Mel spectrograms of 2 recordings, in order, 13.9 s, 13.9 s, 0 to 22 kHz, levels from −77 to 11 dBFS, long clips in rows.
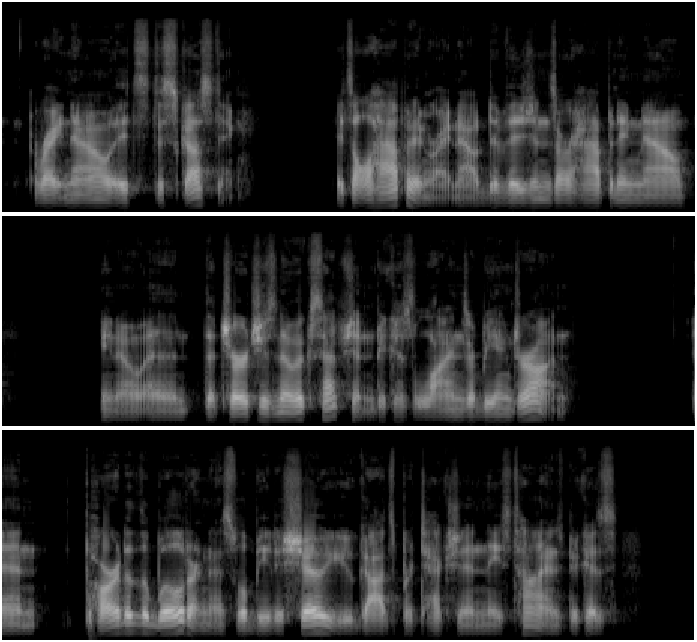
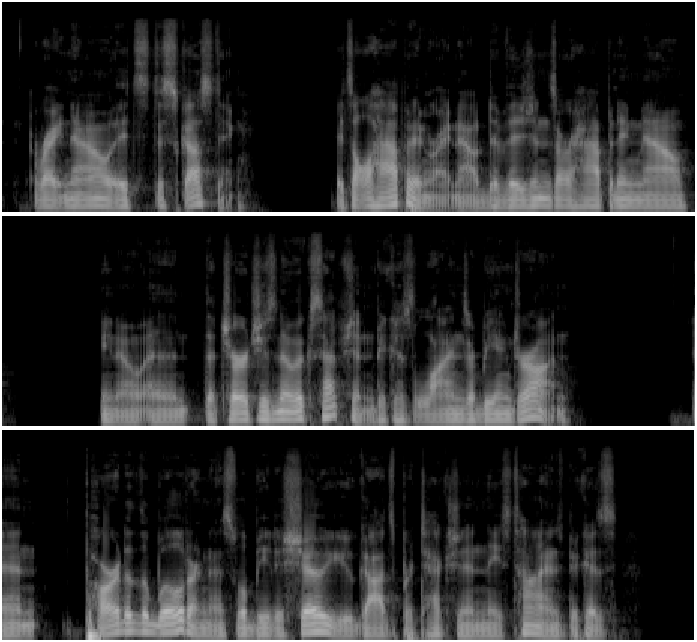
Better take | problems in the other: second | thin; very; fading below 350 Hz

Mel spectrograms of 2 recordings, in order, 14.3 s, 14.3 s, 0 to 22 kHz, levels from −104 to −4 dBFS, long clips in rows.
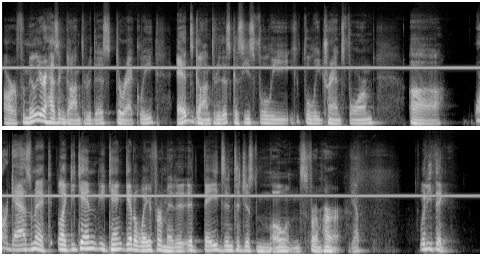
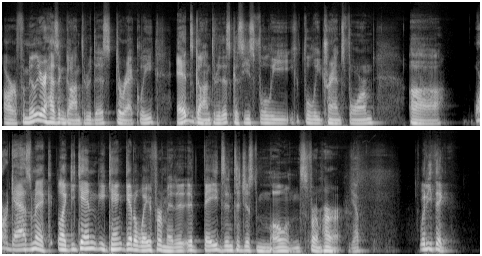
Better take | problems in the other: second | high-pitched whine; loud; throughout; 2.5 kHz, 7 dB below the speech

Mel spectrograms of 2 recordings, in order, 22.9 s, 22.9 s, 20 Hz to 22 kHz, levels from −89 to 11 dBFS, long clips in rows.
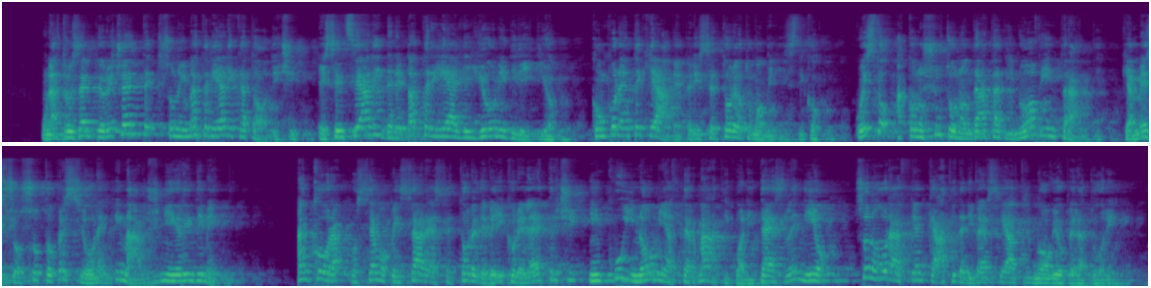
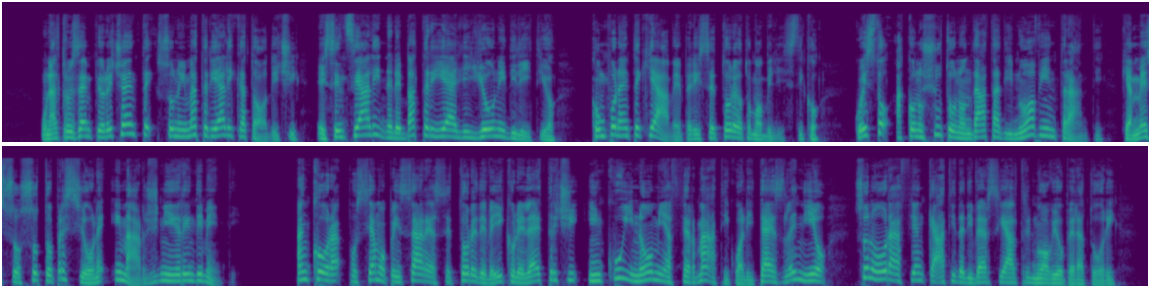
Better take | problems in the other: second | room echo; slight; dies away in 0.9 s // off-mic speech; somewhat distant

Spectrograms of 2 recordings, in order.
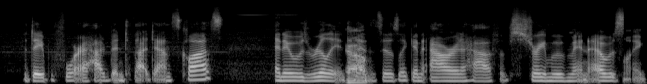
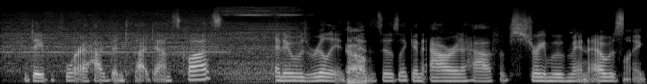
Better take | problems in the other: first | household noises; loud; until 3 s; 9 dB below the speech; faint in the first

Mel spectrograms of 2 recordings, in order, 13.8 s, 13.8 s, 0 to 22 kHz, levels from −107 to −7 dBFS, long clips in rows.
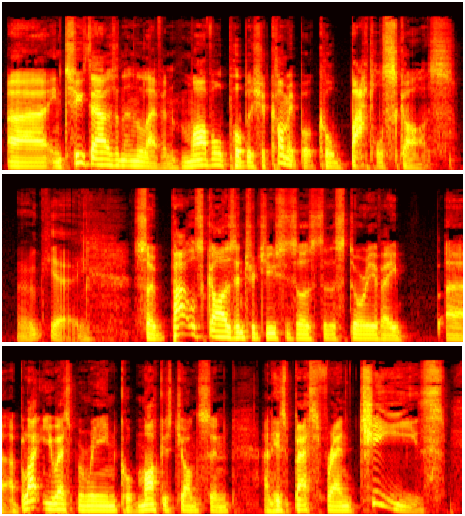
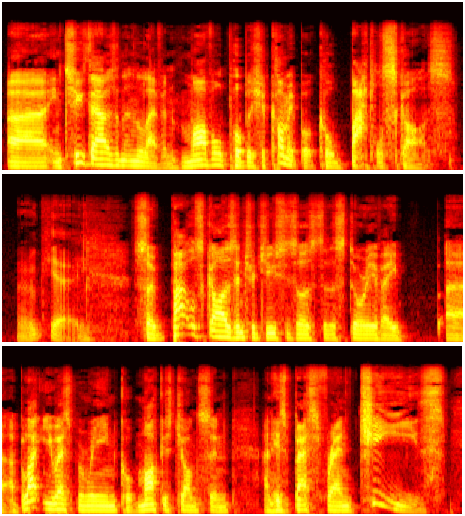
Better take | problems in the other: first | garbled, watery; slightly; nothing above 12 kHz

